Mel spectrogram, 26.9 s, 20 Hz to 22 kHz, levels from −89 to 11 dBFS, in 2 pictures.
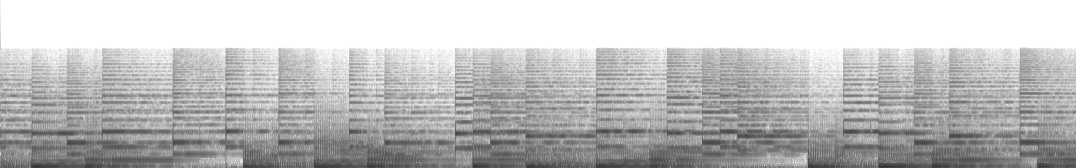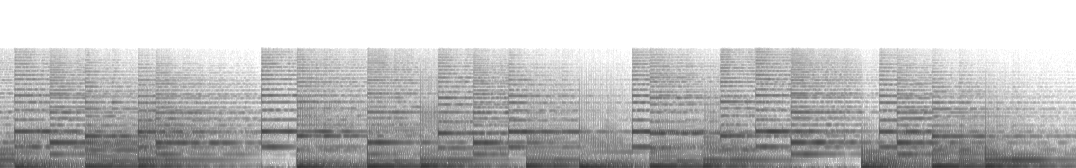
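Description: No technical faults can be heard in this audio, which carries the 8 kHz top end expected of a G.722 call path.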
